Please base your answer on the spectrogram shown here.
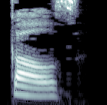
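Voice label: "gulls", British English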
